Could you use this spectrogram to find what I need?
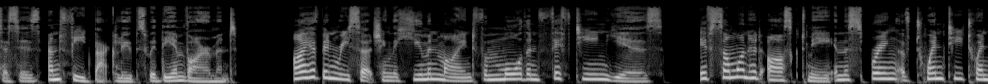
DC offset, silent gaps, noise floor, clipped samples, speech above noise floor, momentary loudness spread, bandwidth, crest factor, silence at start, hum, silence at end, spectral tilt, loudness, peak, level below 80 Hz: under 0.1%; none; -76 dBFS; under 0.1%; 56 dB; 7 LU; 16.5 kHz; 18 dB; 0 s; none; 0 s; -5 dB/octave; -20 LUFS; -2 dBFS; -62 dBFS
